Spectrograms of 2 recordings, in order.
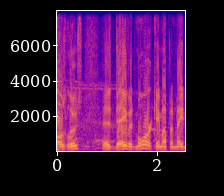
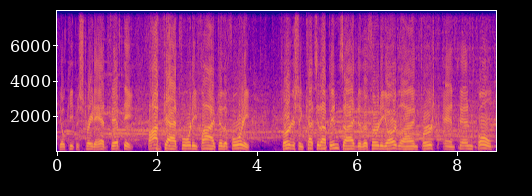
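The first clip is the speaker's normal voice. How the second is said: excited play call; 5 semitones higher, 5 dB louder than usual. Real, not acted. Big run called live.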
